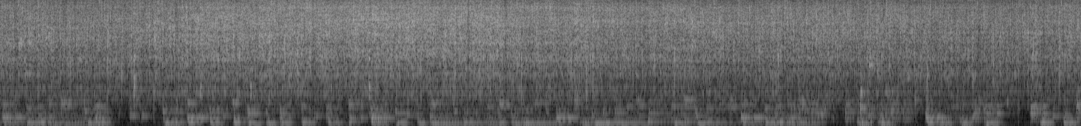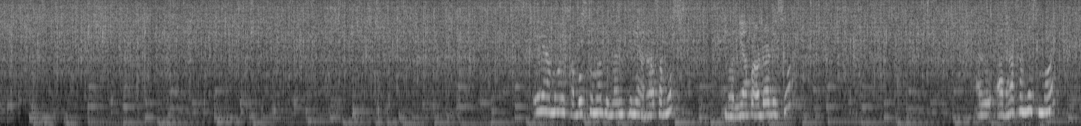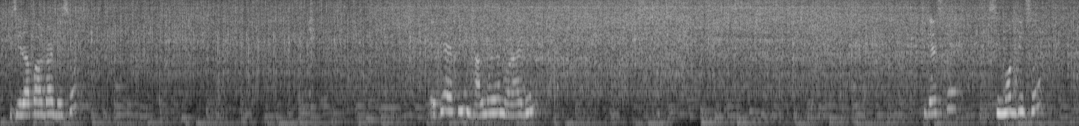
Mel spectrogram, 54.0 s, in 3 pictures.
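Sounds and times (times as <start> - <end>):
food sizzling in oil: 0.0 - 54.0.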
